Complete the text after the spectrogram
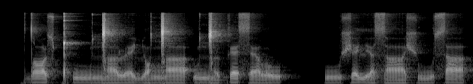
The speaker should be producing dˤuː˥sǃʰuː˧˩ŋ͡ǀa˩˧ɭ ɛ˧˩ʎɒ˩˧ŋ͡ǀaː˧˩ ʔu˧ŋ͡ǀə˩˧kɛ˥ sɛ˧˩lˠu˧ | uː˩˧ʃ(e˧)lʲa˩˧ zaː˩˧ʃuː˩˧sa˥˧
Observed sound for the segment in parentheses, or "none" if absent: ɛ˧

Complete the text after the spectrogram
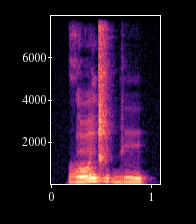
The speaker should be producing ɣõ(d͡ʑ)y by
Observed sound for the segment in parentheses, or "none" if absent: d͡ʑ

